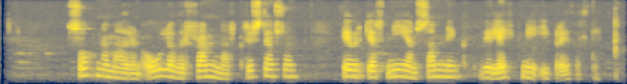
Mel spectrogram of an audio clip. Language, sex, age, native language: Icelandic, female, 40-49, Icelandic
